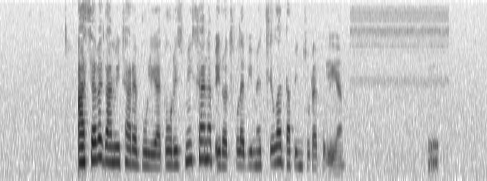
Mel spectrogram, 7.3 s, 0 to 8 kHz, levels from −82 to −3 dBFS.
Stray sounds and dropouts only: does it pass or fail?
fail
